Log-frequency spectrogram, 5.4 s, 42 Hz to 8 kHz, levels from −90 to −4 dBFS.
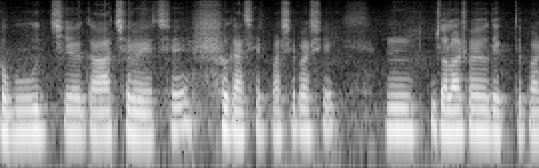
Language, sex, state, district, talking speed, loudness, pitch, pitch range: Bengali, male, Chhattisgarh, Raipur, 110 wpm, -17 LUFS, 130 Hz, 125-135 Hz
